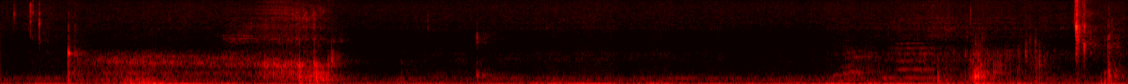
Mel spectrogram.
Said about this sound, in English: let me just take a sip of my coffee.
